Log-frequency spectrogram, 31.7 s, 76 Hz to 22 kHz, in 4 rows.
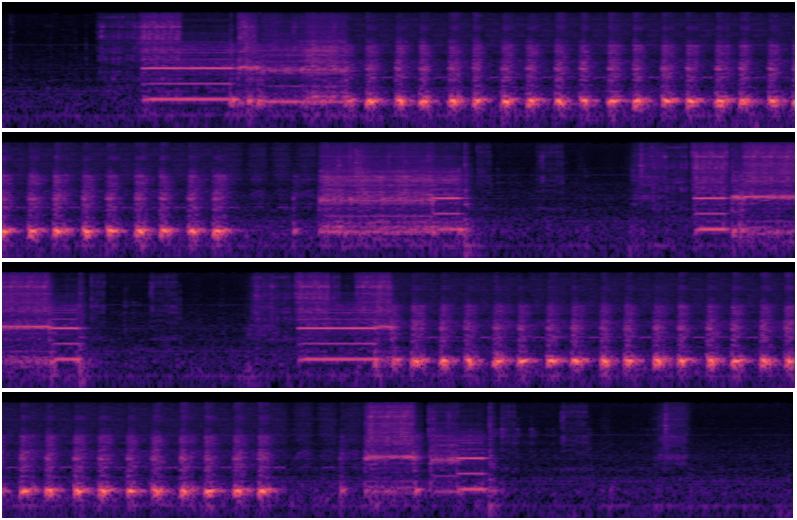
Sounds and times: Printer: 0.9 - 17.7, 18.3 - 30.8.

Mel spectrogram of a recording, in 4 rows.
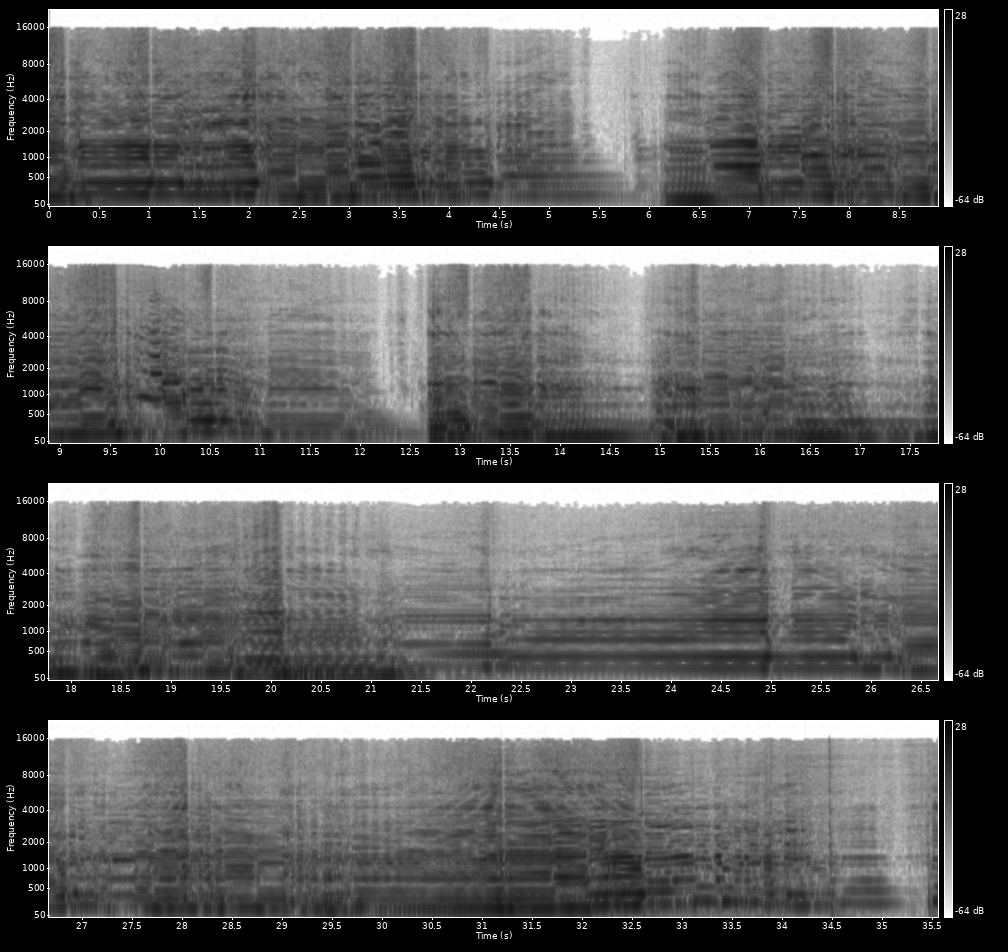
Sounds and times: Cello: 0.0 - 35.5
Double bass: 0.0 - 35.5.

